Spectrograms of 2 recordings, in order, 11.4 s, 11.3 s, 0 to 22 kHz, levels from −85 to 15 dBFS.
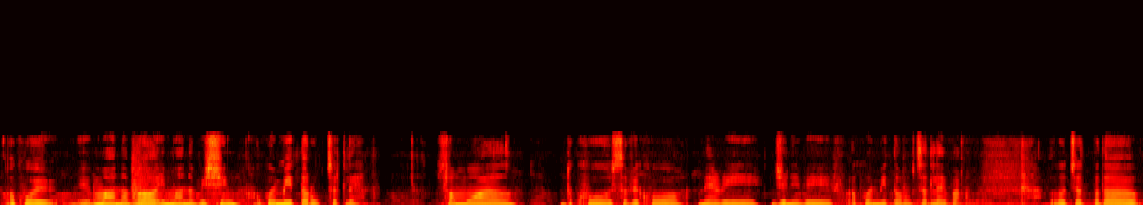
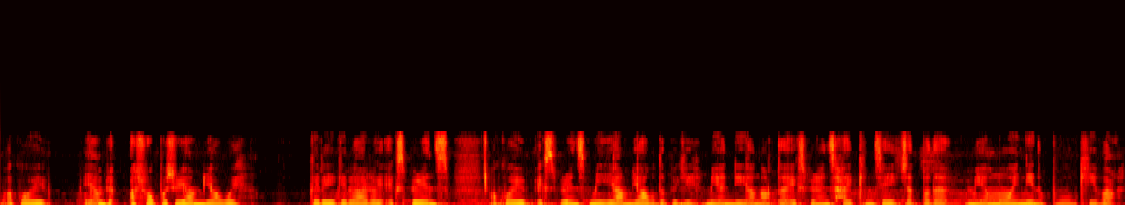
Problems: constant background noise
